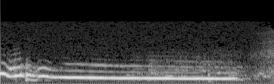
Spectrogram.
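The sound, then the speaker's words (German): A voice imitates a jackal's howl: one long, loud wavering note that starts high, slides down and holds steady for about two seconds before cutting off. “Da war in der Ferne ein Jackal, glaube ich.”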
